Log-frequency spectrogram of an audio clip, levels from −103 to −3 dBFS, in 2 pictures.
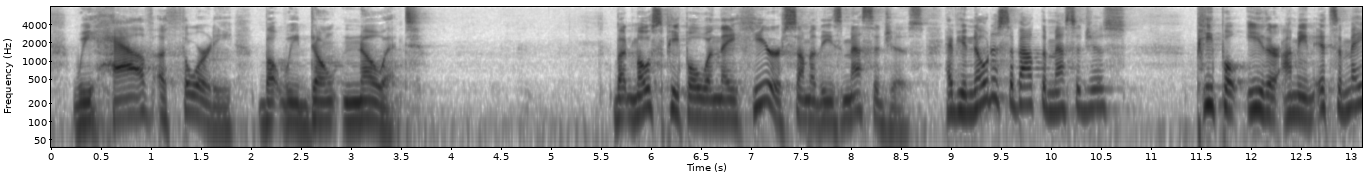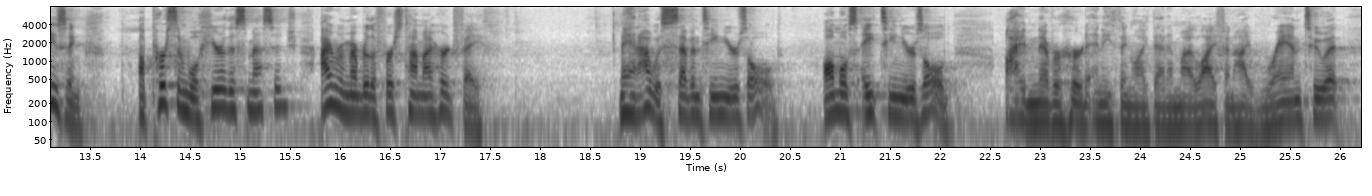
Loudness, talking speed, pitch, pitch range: -25 LUFS, 160 wpm, 110 Hz, 85-140 Hz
